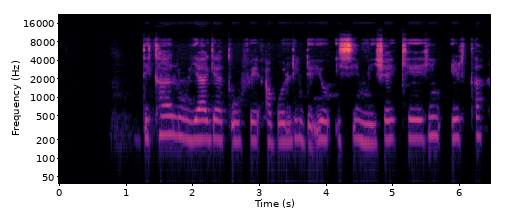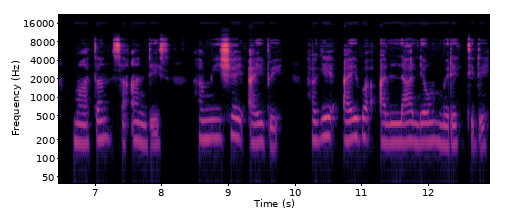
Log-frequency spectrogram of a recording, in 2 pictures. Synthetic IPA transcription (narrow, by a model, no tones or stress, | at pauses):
d̪ɪkʰaːluːjaːɡɪjɐt̪ʼuːfeːʔɐbɔlːɪnd̪ɛʔɪjɔʔɪsːɪmiːʃɐjkʰe̞ːɦɪnɪɾt̪ʼːɐ | maːt̪ɐnsɐ̰ʔɐnd̪ḛːs | hɐmiːʃɐjɐjbeː | hɐɡe̞ːɐjbɐɐlːaːlɛjɐwnmɛɾɛt̪ʰːɪd̪ɛ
